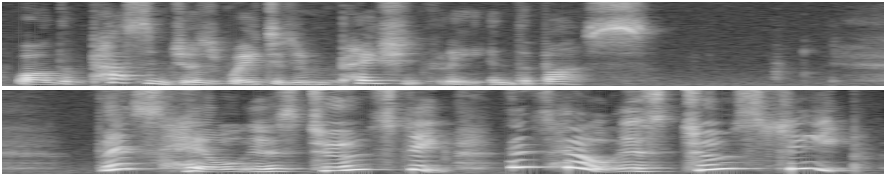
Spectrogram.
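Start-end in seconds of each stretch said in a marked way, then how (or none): 4.9-8.7 slow, rising grumble, high on the second; grumbling coaches. A narrator's reading. Coaches grumbling behind Edward up the steep hill, slow then high. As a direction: chug out the complaint like tired coaches. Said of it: "grumbled the coaches".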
